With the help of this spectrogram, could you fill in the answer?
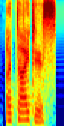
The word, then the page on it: otitis: Indian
